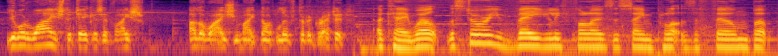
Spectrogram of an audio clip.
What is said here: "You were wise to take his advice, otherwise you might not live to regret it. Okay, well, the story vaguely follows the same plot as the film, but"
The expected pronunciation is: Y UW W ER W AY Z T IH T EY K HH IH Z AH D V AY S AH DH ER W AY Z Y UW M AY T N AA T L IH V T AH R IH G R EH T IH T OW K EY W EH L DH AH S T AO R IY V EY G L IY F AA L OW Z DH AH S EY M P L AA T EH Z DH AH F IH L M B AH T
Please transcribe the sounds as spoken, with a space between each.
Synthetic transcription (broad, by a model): Y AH W ER W AY Z T IH T EY K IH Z AH D V AY S AH DH ER W AY Z Y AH M AY T N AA T L IH V T AH R IH G R EH T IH T OW K EY W EH L DH AH S T AO R IY V EY G L IY F AA L OW Z DH AH S EY M P L AA T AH Z DH AH F IH L M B AH T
